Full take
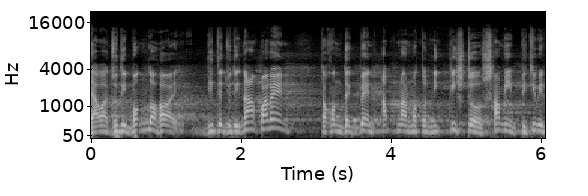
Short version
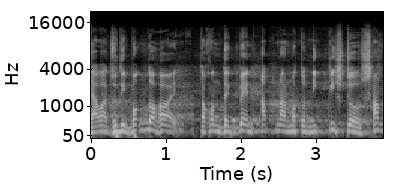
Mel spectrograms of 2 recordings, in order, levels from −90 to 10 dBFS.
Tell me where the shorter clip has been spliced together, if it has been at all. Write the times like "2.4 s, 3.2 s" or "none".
1.3 s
